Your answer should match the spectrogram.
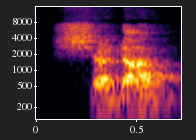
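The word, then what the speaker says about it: שדי: சர்வ வல்லமையுள்ள தேவன் என்றார் சர்வ வல்லவர் என்றால் எபரேய மொழியில் ஷடான் என்று உச்சரிக்க வேண்டும் ஷடான் என்பதற்கு தன்னிறைவு உடையவர் என்று அர்த்தம் அவரிடத்தில் ஒன்றும் குறைவில்லை எல்லாம் நிறைந்தவர்.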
